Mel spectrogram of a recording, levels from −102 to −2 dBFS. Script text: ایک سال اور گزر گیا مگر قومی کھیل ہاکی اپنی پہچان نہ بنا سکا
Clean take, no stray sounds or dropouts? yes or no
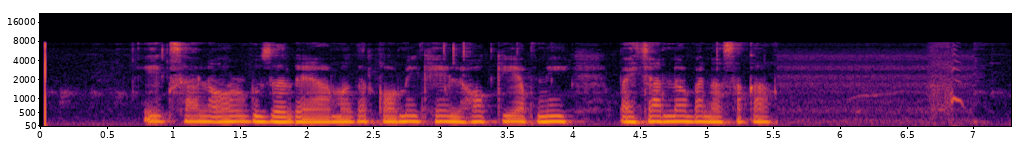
no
